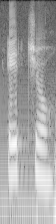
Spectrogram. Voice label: "hecho", Spanish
